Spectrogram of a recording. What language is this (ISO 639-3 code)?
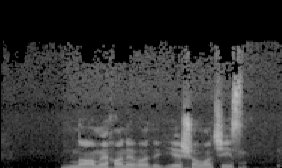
fas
